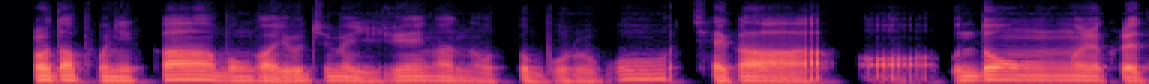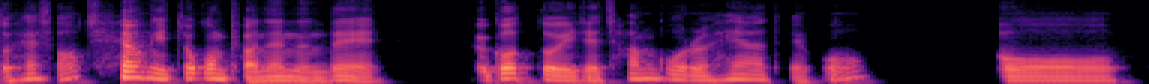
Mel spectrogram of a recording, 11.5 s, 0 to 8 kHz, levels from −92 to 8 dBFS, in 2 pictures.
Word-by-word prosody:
그러다 110 0 +6
보니까 110 +6 +3
뭔가 90 -2 +1
요즘에 90 +2 -1
유행하는 90 +2 -2
옷도 75 +3 -5
모르고 80 - -5
제가 90 -2 +3 0.2
어 - - -8
운동을 105 0 +2
그래도 90 -1 0
해서 135 - -4
체형이 160 -6 +4
쪼금 140 -2 +2
변했는데 85 - 0 0.5
그것도 115 -1 +3
이제 90 -2 -1
참고를 125 -2 -3
해야 125 0 -2
되고 75 -2 -7 0.6
또 95 -2 -1
95 Hz, 275 characters per minute, -24 LUFS, 90-120 Hz, 0.6 s, 그러다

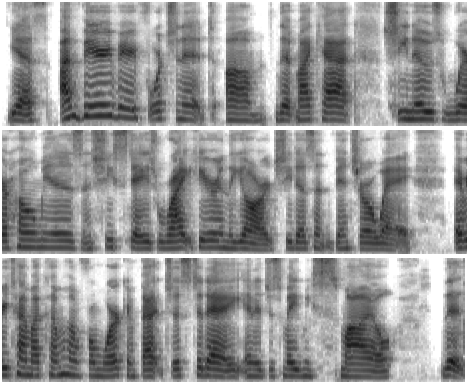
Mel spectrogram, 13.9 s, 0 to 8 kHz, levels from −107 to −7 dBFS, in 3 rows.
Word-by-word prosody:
Yes. 150 -3 +1
I'm 255 - +5
very, 260 +1 +6
very 225 -4 0
fortunate, 190 -4 -6
um, 155 -3 -1
that 165 -1 -2
my 165 0 +2
cat 170 -2 +2 0.3
she 185 +1 -1
knows 180 0 0
where 160 0 -1
home 175 0 -2
is, 170 -2 -2
and 145 +2 -12
she 180 +4 -5
stays 155 -4 0
right 160 +1 +3
here 175 -1 -3
in 170 -1 -5
the 155 - -7
yard. 140 -5 +1
She 155 - -6
doesn't 155 0 -1
venture 155 -1 -5
away. 135 - -2 0.4
Every 180 +2 +2
time 185 -2 0
I 165 - +2
come 175 +2 -5
home 180 -4 -3
from 165 -1 -6
work, 160 +2 0
in 160 -1 -7
fact 160 0 +1
just 165 +1 +2
today, 160 -5 +3
and 160 0 -3
it 160 - -7
just 160 +2 -3
made 160 -1 -2
me 160 -1 -10
smile 150 -3 +3 0.5
that - - +1
165 Hz, 190 wpm, -24 LUFS, 155-175 Hz, 0.5 s, very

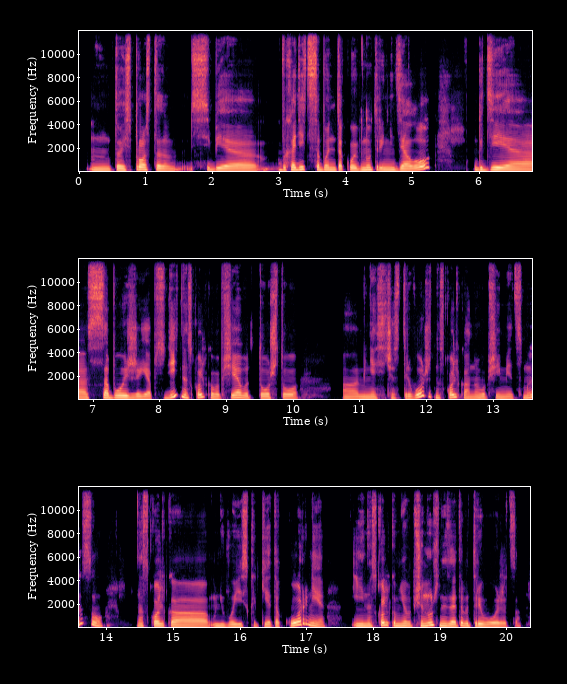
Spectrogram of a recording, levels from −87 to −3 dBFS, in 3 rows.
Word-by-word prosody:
м, 160 -2 -2
то 170 - +1
есть 160 -1 +1
просто 175 -7 +3 0.2
себе, 155 -6 +1
м, 230 0 -17
выходить 190 +4 +2
с - - +2
собой 180 -2 +1
на 170 - -1
такой 175 -1 +1
внутренний 170 0 0
диалог, 170 - +3 0.7
где 170 -2 +2
с 160 - -7
собой 185 -1 +3
же 165 -1 -2
и 155 - -1
обсудить, 165 - -1
насколько 220 -1 0
вообще 195 +7 0
вот 175 -3 -3
то, 170 0 0
что, 155 -2 -2 0.7
а, 155 -2 -5
меня 155 +1 -3
сейчас 150 +1 -7
тревожит, 230 - 0
насколько 185 +1 -1
оно 160 +1 -5
вообще 165 +1 -6
имеет 155 -2 -6
смысл, 215 - -3 0.5
насколько 160 -3 +1
у - - -9
него 160 0 -3
есть 160 +3 -2
какие-то 155 -2 -4
корни 210 - +3 0.4
и 175 -1 0
насколько 210 +6 +1
мне 175 0 +1
вообще 170 +2 -3
нужно 215 0 +2
из-за 175 -2 +3
этого 185 +3 +2
тревожиться. 150 -3 -1
170 Hz, 140 wpm, -19 LUFS, 160-185 Hz, 0.7 s, просто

